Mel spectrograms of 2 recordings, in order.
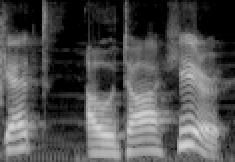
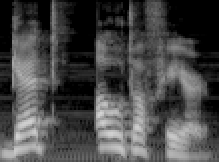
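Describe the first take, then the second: First: 'Out of' is reduced to 'outta'. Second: 'Out of' is said as two full words. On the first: "अंग्रेज की तरह" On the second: "अपनी simple language में"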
